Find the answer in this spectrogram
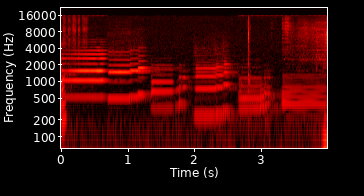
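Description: Cartoon background music: a light tune of separate held notes that step down and then back up.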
